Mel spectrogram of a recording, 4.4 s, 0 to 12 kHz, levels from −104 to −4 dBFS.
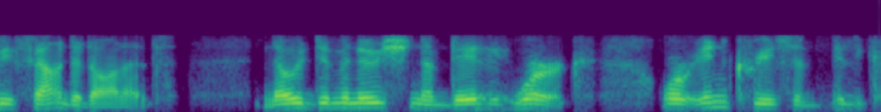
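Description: G.729 codec throughout: the line is held to about 250 Hz to 3.7 kHz and the speech is rebuilt at 8 kbit/s from a pitch and filter model, sounding plainly rough and synthetic.

VoIP packet loss concealed by the speech codec at 2.39–2.60 s and 4.10–4.28 s: with packets missing, the decoder stretches its last pitch and filter into a buzzy tone or coloured noise that fades. The first gap is scattered and the second about 70 ms, with weakened speech lingering afterwards.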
